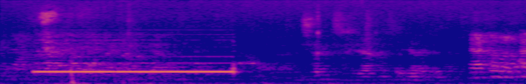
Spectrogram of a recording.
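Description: A single steady telephone tone sounds for about a second and a half as a call is placed, clear and loud, then drops away to quiet background and faint voices.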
